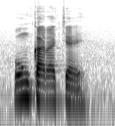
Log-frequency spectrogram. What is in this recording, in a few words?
"ongkaracay", andamanese; handicapped person (crippled)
